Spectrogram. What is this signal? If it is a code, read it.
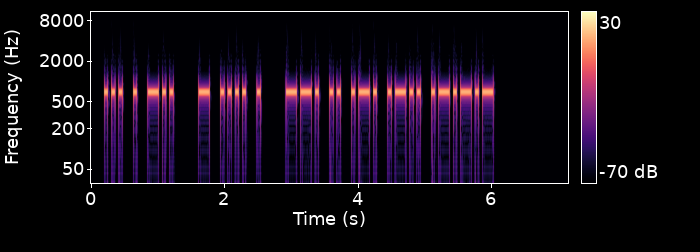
Morse code, heard as a keyed tone, about 22 wpm, 700 Hz. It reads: SED THE GIRL.
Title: Sentences from Top 400 Words and Abbreviations 22wpm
